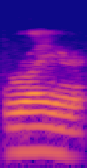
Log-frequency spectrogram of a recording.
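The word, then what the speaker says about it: Breuer: own buddy marcel royer b r e u the that is spelled broyer in german he was german he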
